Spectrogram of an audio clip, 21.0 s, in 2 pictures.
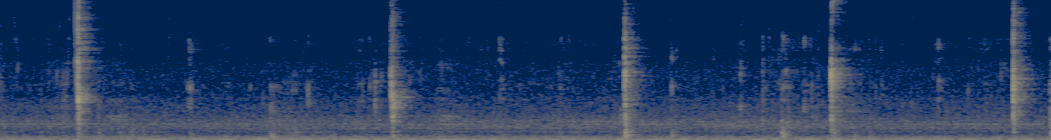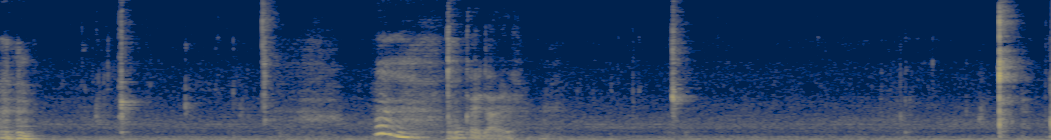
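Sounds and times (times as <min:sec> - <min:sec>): person chewing food: 0:00.0 - 0:13.8, 0:16.1 - 0:21.0
wet lip-smacking clicks: 0:00.5 - 0:01.1, 0:02.6 - 0:04.3, 0:04.9 - 0:10.5, 0:11.3 - 0:13.4, 0:16.5 - 0:17.8, 0:18.6 - 0:20.8.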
